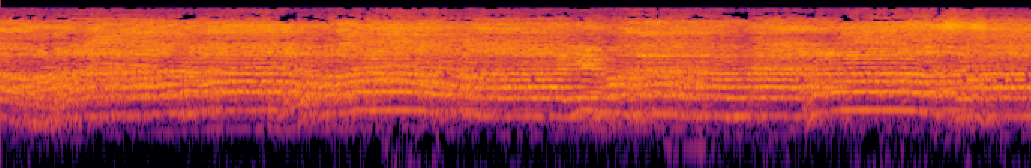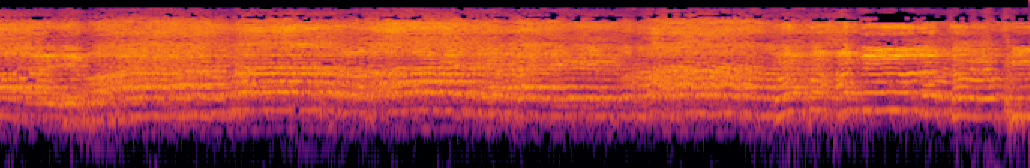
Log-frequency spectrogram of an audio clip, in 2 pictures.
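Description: A man chanting a religious melody in long held notes that rise and fall, with barely a pause.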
